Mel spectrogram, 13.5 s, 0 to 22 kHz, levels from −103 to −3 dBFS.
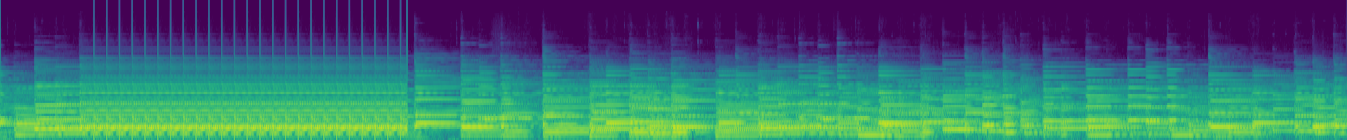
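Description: The player or stream likely stalled from 0.94 to 4.07 s and kept resending its last fragment, a broken-record loop: a 0.13 s slice of the music repeats exactly, back to back, about 25 times, and the music that should have played there is lost.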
